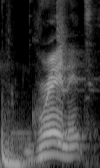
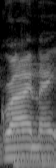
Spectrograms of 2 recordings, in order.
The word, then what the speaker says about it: Granite: then you have the granite I'm going to pronounce it correctly if it kills me cuz normally I've been saying grite but it's actually Granite like granite countertops salute to the person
